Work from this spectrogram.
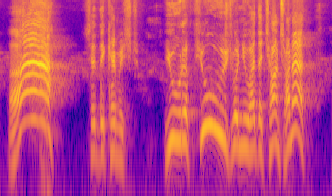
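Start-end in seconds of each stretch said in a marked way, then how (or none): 0.1-0.8 high, loud gloating "Ah"; chemist exclaiming. A narrator's reading. Chemist catching out Uncle Roger, loud and high. 2.1-4.0 a fussy alien chemist calling Uncle Roger back. A narrator's reading. Chemist calling the customer back, high and loud.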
